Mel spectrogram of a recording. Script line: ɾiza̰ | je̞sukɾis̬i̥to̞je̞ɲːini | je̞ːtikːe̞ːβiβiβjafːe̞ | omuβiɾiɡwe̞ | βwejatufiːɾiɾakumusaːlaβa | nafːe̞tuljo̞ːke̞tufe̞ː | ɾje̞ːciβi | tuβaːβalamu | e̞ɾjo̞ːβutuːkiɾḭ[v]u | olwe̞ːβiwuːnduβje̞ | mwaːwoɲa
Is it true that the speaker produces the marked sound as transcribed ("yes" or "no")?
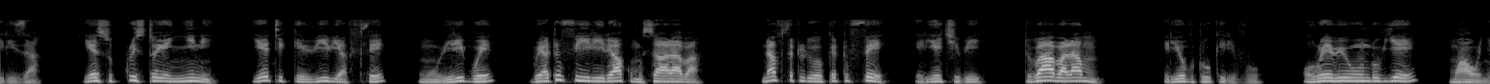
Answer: yes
